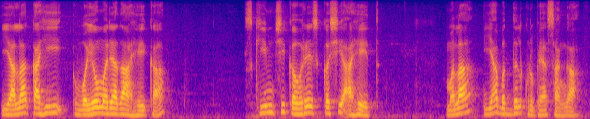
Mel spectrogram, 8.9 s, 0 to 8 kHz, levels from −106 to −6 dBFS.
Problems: constant background noise, echo, low volume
